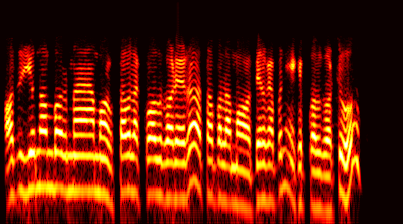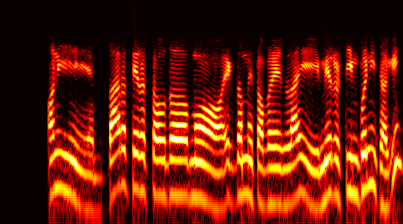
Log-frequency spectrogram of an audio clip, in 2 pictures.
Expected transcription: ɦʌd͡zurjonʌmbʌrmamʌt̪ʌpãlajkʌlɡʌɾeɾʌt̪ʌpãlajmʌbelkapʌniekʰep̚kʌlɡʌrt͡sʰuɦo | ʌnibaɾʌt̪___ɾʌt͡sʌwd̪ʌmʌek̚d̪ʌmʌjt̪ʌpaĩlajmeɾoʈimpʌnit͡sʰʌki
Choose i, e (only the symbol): e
